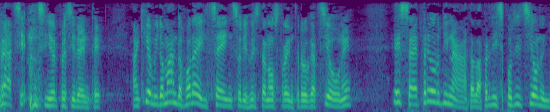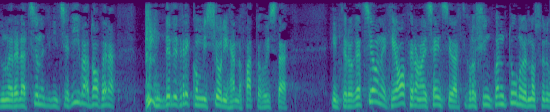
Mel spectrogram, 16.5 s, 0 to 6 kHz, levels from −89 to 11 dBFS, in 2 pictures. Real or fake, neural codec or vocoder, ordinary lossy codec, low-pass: real; none; none; 5.4 kHz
